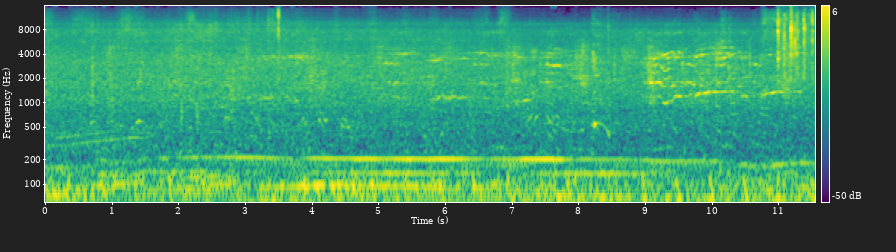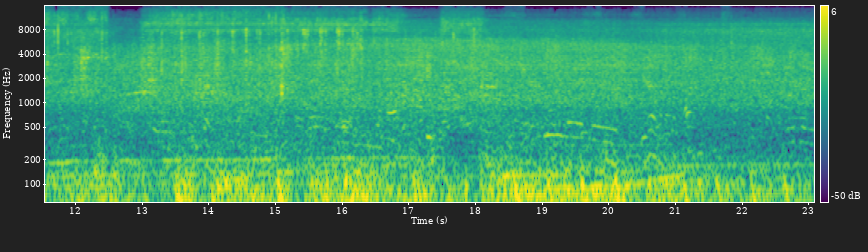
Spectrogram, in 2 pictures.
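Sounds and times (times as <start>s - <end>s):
faint distant voices: 0.0s - 23.0s
sharp clicks: 10.8s - 12.5s.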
